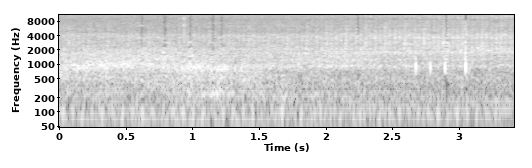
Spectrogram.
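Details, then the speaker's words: 1977 MGB four-cylinder petrol engine after a new wiring harness and a rebuilt Weber 2-barrel carburetor: a steady tick-over with a soft, even exhaust note and light clicks. Normal idle. "she's a runner it sounds good"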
